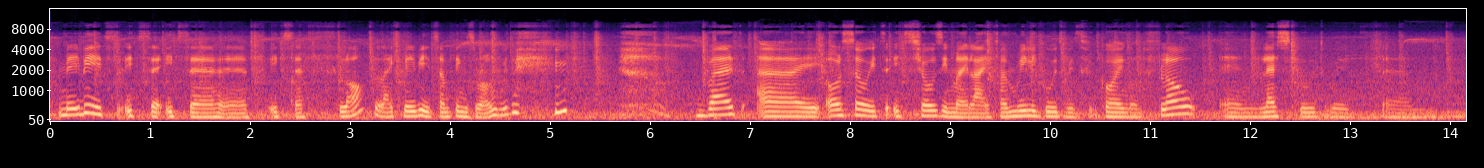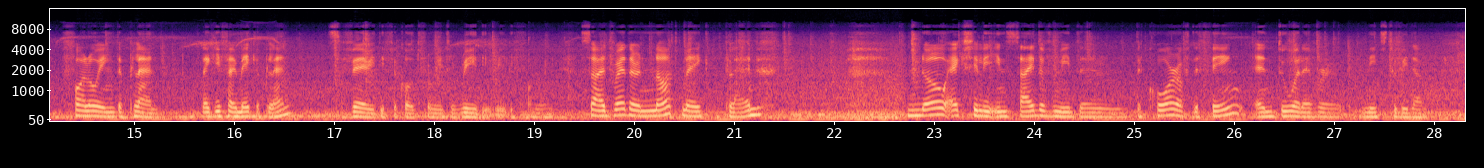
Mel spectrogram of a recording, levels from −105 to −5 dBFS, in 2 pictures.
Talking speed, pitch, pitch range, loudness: 170 wpm, 155 Hz, 140-175 Hz, -18 LUFS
